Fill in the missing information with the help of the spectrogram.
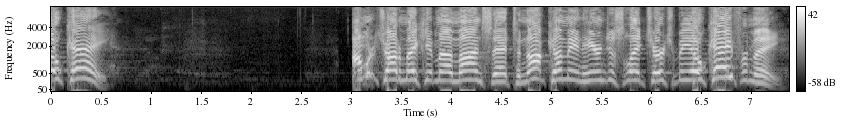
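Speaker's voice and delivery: loud, high, urgent preaching; full-force preaching. Acted. Preacher urging the church not to settle, full-force preaching. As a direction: drive it home to the congregation.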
